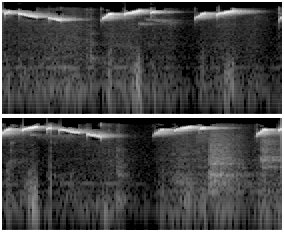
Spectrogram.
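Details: A brown sunbird (Kolibri Wulung) sings thin, very high, sweeping phrases that rise and fall, about once a second with short pauses, over faint clicks; used as a lure to get reluctant sunbirds singing.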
